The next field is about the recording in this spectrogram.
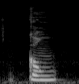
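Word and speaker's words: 弓: And it also helps because this character is pronounced gong, and then this also is pronounced gong, so it has that phonetic property.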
